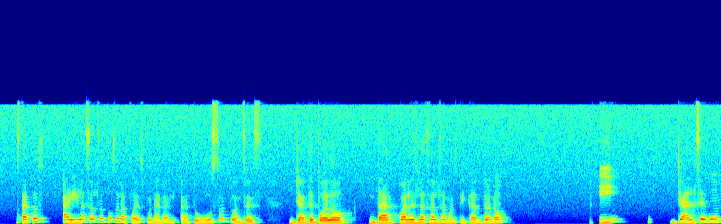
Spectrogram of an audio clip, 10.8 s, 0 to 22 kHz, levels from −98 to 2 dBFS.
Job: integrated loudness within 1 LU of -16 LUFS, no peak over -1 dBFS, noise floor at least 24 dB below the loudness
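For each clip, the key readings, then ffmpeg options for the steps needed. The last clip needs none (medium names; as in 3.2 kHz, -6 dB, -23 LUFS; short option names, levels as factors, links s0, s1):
noise floor -45 dBFS; noise floor target -48 dBFS; loudness -24.0 LUFS; peak level -7.5 dBFS; loudness target -16.0 LUFS
-> -af "afftdn=nr=6:nf=-45"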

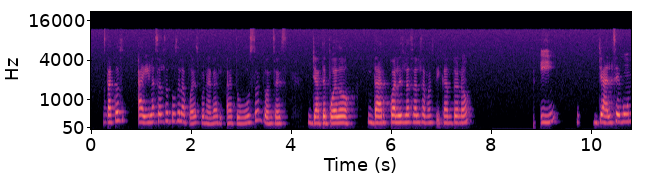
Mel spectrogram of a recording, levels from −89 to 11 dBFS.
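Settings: noise floor -48 dBFS; loudness -24.0 LUFS; peak level -7.5 dBFS; loudness target -16.0 LUFS
-> -af "volume=2.51,alimiter=limit=0.891:level=0:latency=1"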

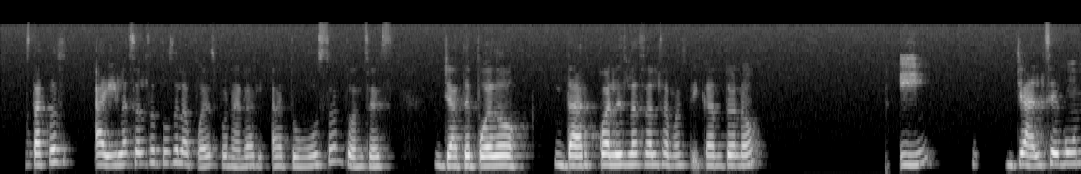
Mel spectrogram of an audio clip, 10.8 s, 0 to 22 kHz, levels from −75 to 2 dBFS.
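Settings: loudness -16.0 LUFS; peak level -1.0 dBFS; noise floor -40 dBFS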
